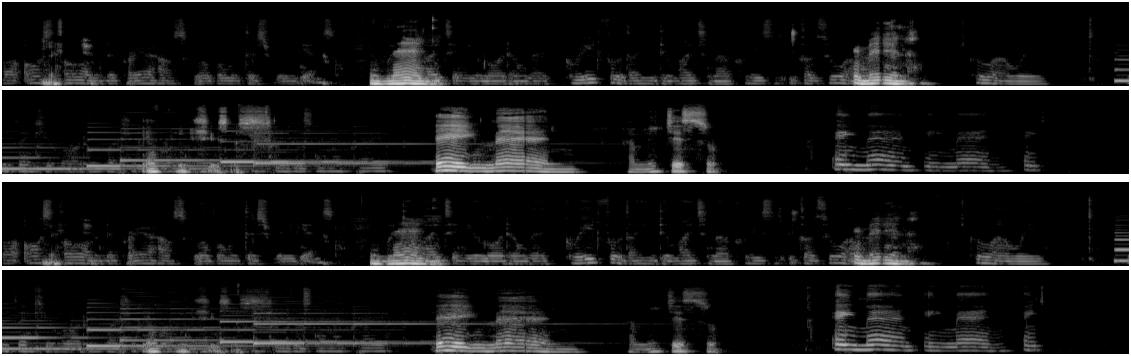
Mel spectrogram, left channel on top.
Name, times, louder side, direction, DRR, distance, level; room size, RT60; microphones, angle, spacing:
voice 1, 0.0-9.0 9.7-10.4 11.2-13.5 13.7-15.1 15.5-16.4, right 1 dB, 30° right, 0.8 m, -44 dB
voice 2, 3.7-4.4 8.5-9.3 12.7-14.0 15.6-17.0 17.5-18.4, left 5 dB, 75° left, 0.4 m, -23 dB
sound 1, 11.1-16.2, right 1 dB, 80° right, 0.9 m, -35 dB
voice 3, 19.6-21.7, right 6 dB, 60° right, 0.4 m, -34 dB
2.5 x 2.0 x 2.5 m
head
